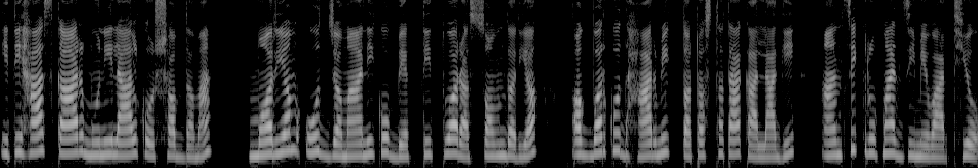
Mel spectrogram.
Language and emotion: Nepali, neutral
